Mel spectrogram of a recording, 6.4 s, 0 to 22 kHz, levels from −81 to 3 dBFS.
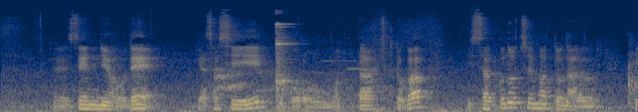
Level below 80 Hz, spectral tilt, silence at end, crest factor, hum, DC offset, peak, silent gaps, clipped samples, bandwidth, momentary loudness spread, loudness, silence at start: -42 dBFS; -6.5 dB/octave; 0 s; 18 dB; none; under 0.1%; -8 dBFS; none; under 0.1%; 15.5 kHz; 13 LU; -26 LUFS; 0 s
